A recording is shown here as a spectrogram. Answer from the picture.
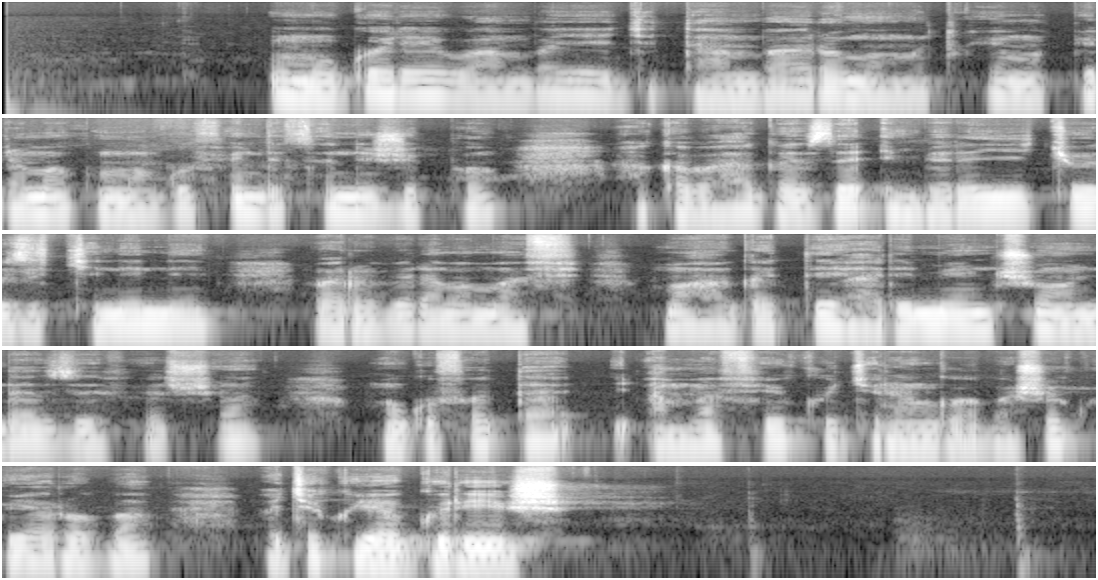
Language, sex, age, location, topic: Kinyarwanda, female, 25-35, Nyagatare, agriculture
